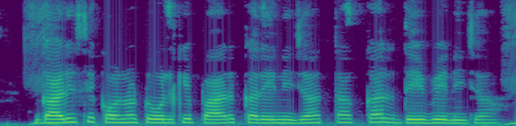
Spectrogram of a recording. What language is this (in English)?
Bhojpuri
